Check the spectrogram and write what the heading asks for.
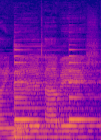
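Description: Slow instrumental piano music: sustained chords, with a new chord struck about a third of a second in and further notes added around the middle.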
